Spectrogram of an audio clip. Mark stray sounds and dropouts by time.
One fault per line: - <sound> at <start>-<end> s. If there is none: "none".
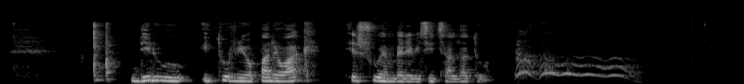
- bark at 5.1-6.5 s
